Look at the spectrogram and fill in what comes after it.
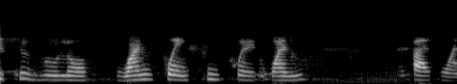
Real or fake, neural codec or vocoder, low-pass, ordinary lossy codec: fake; codec, 16 kHz, 1 kbps, X-Codec, HuBERT features, trained on balanced general audio; 3.6 kHz; none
